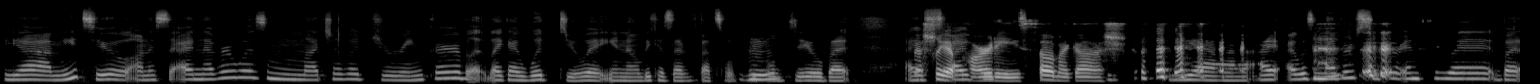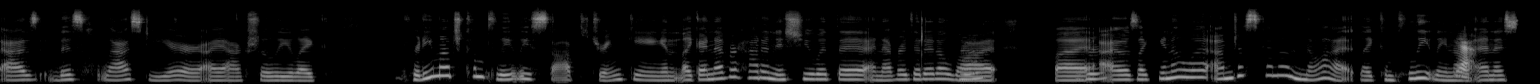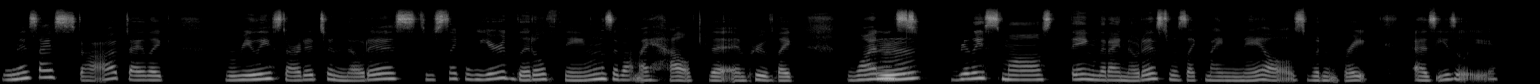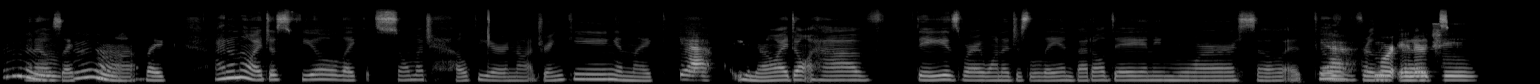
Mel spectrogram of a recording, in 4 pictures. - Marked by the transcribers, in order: tapping; other background noise; laugh
- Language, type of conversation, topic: English, unstructured, How can you balance your social life and healthy choices without feeling like they’re in conflict?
